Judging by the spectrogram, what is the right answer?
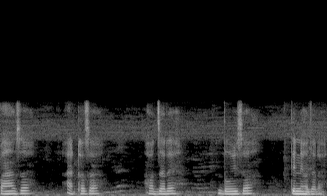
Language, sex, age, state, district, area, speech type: Odia, female, 45-60, Odisha, Koraput, urban, spontaneous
